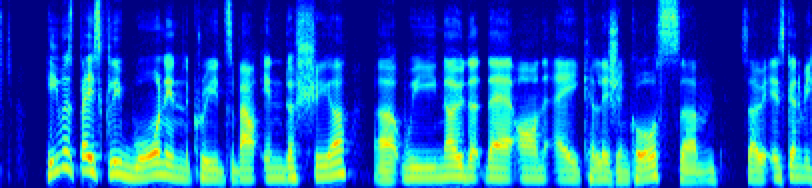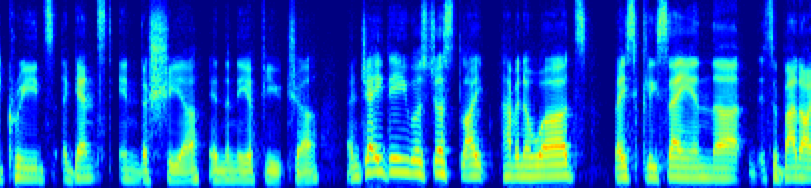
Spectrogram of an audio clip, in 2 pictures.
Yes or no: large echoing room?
no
